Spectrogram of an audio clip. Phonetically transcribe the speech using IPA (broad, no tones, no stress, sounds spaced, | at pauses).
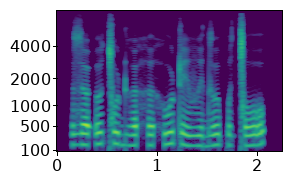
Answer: z œ ʔ ɵ ǀ u ɖʱ œ h ə h u ʈ e v ɪ d ɵ p ə ǀ o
